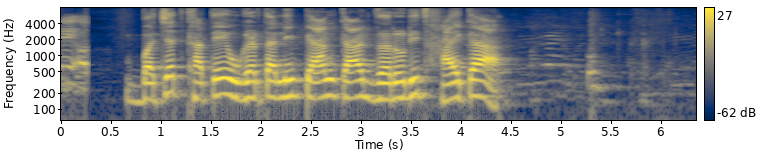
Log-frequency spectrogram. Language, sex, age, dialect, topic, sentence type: Marathi, male, 25-30, Varhadi, banking, question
